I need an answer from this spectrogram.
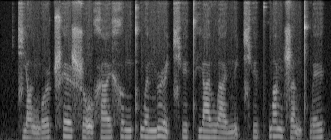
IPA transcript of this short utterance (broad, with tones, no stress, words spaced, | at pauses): t͡ɕjɑ̰˨˩ŋo˥ʊ̯ʈ͡ʂʰe˥˩ɪ̯ ʂo̰˨˩ʊ̯xa˧˥ɪ̯ xɤ˧˥ŋt̪ʰwə˧˥n ɻɻ̩˨˩t͡ɕʰi˧˥ t̪ʰjä˥lwa˧˥ɪ̯n̪ḭ˨˩t͡ɕʰi˥ pʰwɑ˥˩ŋʂa̰˨˩nt̪ʰwe˦ɪ̯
